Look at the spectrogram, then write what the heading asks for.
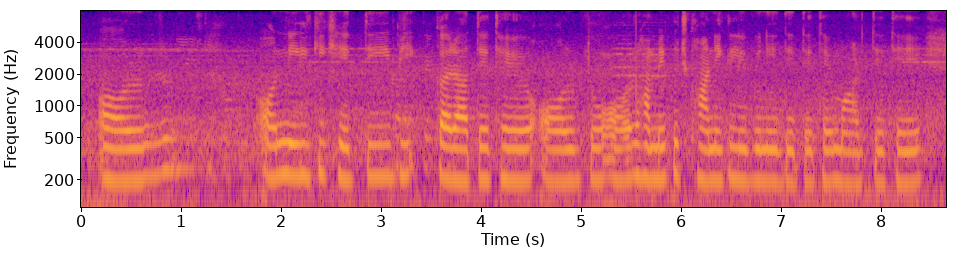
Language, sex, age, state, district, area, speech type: Urdu, female, 18-30, Uttar Pradesh, Gautam Buddha Nagar, urban, spontaneous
